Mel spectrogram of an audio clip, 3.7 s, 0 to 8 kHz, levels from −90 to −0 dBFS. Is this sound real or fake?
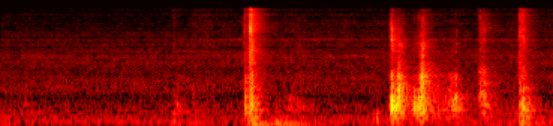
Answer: fake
